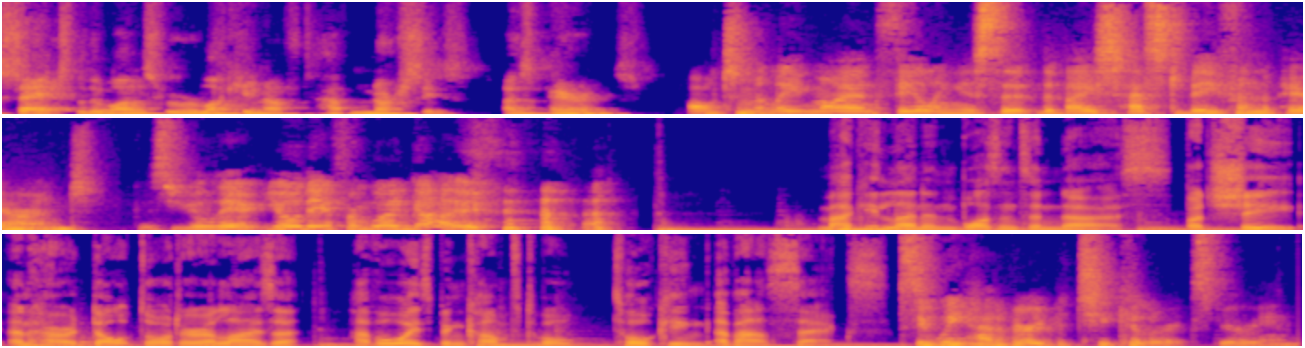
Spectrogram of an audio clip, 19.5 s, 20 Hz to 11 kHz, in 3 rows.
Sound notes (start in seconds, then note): 8.8 laughts; 9.8 strings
